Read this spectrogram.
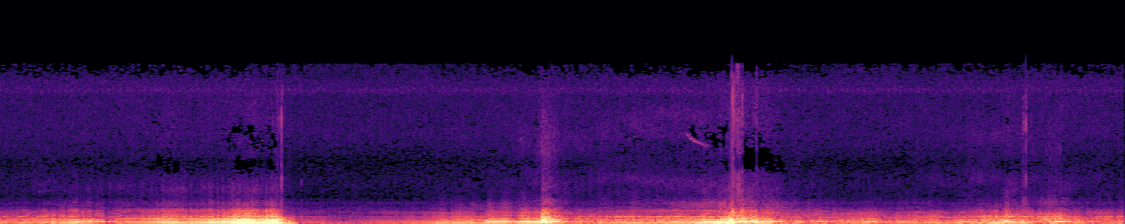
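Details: European hornet (Vespa crabro) in the Eifel, Germany: deep continuous wing buzz with rich overtones, rising and falling in loudness as it flies close, interrupted by a few sharp clicks or knocks.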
